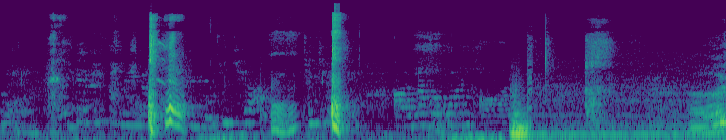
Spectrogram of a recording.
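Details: Baby sneezing amid babbling and adult talk in a room; small sharp sneezes, ordinary infant sneezes.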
